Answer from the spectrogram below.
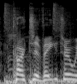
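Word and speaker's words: Cartivator: Cartvator, oui. Il faut prononcer apparemment le point d'exclamation qu'il y a entre Cart et Vator comme un i.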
